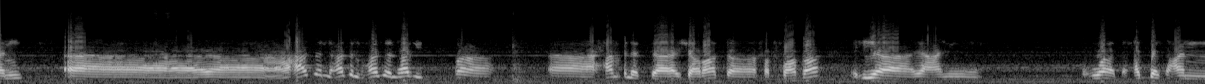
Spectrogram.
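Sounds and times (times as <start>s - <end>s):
man saying aah over telephone: 0.0s - 9.8s, 10.8s - 12.0s.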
